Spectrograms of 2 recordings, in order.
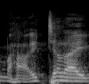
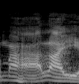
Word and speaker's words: มหาวิทยาลัย: ก็ เป็น อันตราย นะ อย่าง เช่น มหาวิทยาลัย เมื่อ ก่อน อ่าน ว่า มหาวิทยาลัย ก็ ยัง ดี นะ เดี๋ยว นี้ เกลือ เือ มหาลัย อ่ะ มหาลัย แปล ว่า ฉิบหาย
